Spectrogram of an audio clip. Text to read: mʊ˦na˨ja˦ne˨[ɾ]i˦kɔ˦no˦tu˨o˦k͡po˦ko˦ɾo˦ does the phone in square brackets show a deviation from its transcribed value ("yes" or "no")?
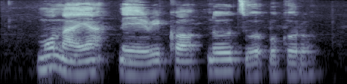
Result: no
